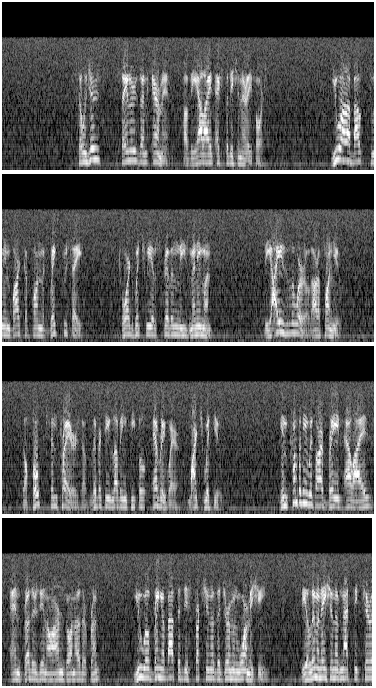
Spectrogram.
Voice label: ww2 speech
